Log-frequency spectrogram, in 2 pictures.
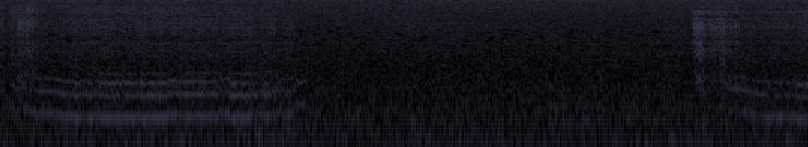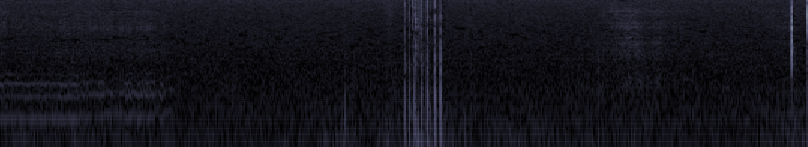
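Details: A sleeping pet cat snores: two drawn-out, whistling snores about five seconds apart, with brief clicks near the end.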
